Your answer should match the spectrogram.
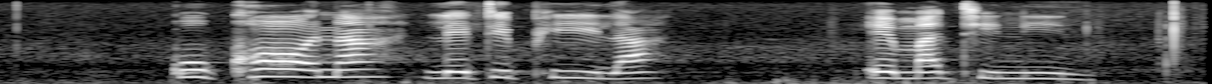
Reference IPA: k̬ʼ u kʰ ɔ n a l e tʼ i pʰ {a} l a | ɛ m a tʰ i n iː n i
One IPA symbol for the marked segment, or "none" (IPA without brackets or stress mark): i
